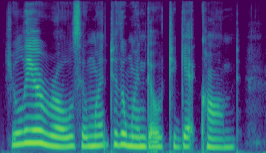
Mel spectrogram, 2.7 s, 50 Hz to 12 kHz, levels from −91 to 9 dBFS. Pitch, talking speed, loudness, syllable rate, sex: 215 Hz, 225 wpm, -16 LUFS, 6.4 syllables/s, female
